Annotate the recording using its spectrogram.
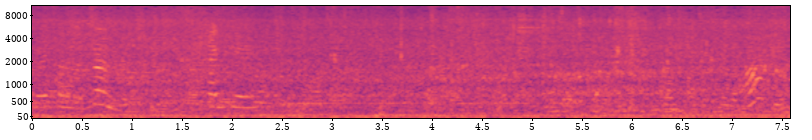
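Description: Water laps and splashes gently along a channel.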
